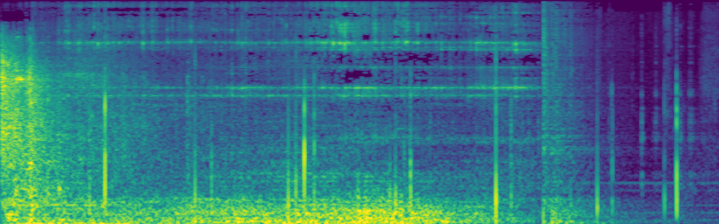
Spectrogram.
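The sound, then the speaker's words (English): A heavy door slides open with a long, rumbling rush that fades after several seconds, followed by a few scattered clicks and knocks. “Doors open.”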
